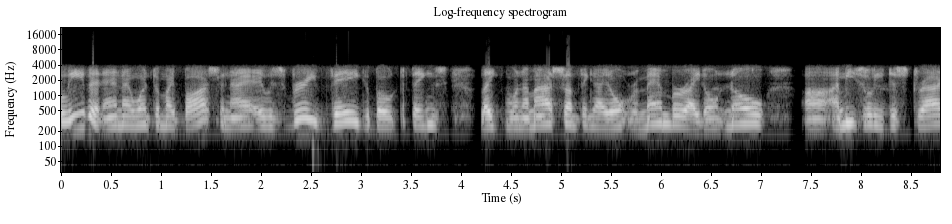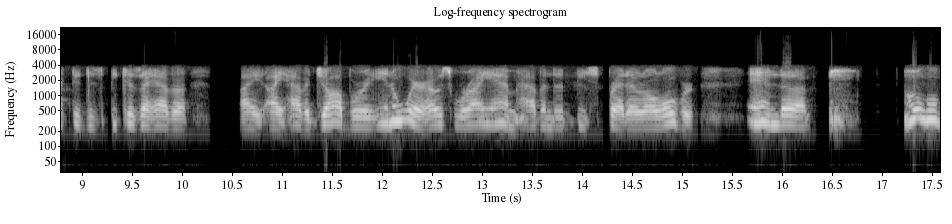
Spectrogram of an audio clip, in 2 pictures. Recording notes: your phone calls, are answered on today's episode of the Employment Law Show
